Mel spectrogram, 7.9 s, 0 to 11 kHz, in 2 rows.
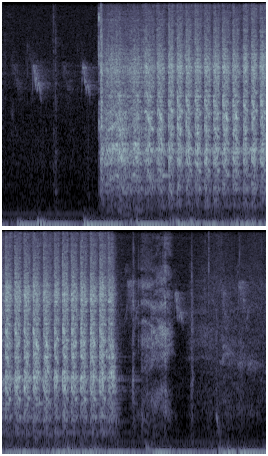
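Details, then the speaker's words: Carbureted 440 big-block V8 from a 1974 Chrysler New Yorker being revived after sitting: four seconds of fast, even starter churn, three to four turns a second, then it stops without firing because there was no key and the ignition was off. "Probably because there's no flipping key in it, doesn't help."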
